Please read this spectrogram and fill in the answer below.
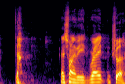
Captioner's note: Min chuckling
